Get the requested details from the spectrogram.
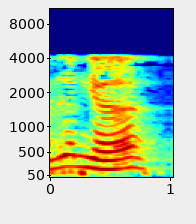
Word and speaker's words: nương nhờ: Lương nhờ ạ. Hay không, thầy đọc đúng mà. Thầy đọc đúng à. Lương nhờ hay là nương nhờ? Nương nhờ chứ không phải là lương nhờ.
